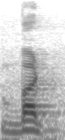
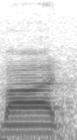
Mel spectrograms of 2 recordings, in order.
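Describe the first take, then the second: First: The vowel is a short 'ah' sound. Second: The vowel is not a short 'ah' sound. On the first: The speaker calls it right. "আমি কেনেকৈ pronounce কৰিব লাগে" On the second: The speaker calls it wrong. "আসলে এটো রং pronunciation"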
